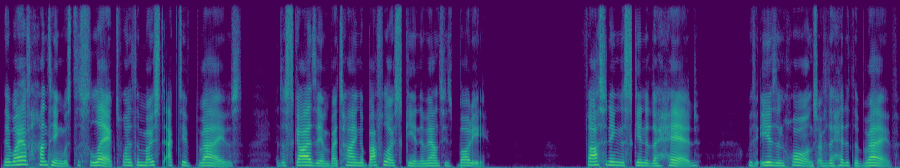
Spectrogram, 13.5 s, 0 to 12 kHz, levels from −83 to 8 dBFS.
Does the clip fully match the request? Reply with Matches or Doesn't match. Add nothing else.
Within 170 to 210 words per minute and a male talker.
Doesn't match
